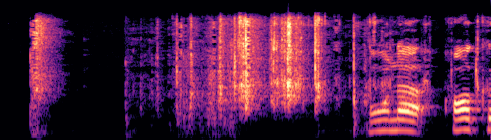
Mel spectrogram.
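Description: Small metal parts rattle and clink.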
